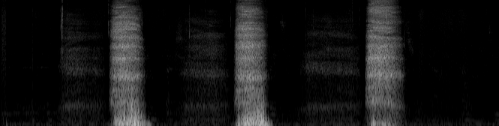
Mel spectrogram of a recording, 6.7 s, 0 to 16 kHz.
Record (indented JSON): {
  "exhalation_length": "6.7 s",
  "exhalation_amplitude": 10684,
  "exhalation_signal_mean_std_ratio": 0.33,
  "survey_phase": "beta (2021-08-13 to 2022-03-07)",
  "age": "18-44",
  "gender": "Female",
  "wearing_mask": "No",
  "symptom_none": true,
  "smoker_status": "Never smoked",
  "respiratory_condition_asthma": false,
  "respiratory_condition_other": false,
  "recruitment_source": "REACT",
  "submission_delay": "4 days",
  "covid_test_result": "Negative",
  "covid_test_method": "RT-qPCR"
}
